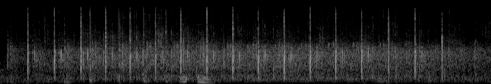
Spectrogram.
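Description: Sustained applause from a conference audience at the Colorado River Water Users Association annual meeting, steady dense clapping with sharper individual claps standing out, continuous throughout.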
